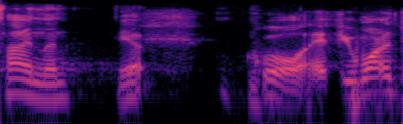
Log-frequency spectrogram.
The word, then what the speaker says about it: Heinlein: we'll do Robert Heinlein just mispronounces name is a Heinlein no it's Heinlein yeah cool if you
